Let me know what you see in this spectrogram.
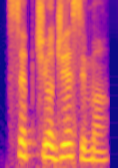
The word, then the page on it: Septuagesima: Indian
